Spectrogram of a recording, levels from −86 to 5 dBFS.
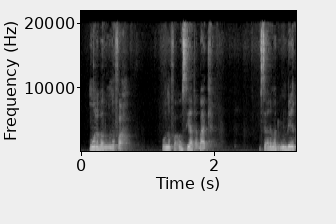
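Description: From start to finish the speech plays at double speed and an octave high, because the audio was read two samples at a time.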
